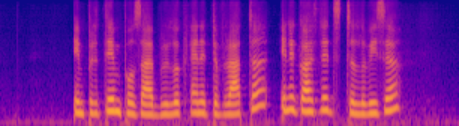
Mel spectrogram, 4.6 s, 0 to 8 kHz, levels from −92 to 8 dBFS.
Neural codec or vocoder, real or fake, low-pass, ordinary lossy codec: codec, 16 kHz, 0.2 kbps, FocalCodec; fake; none; none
